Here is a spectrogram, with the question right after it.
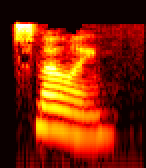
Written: smelling

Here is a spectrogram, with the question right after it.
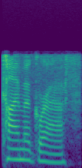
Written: kymograph

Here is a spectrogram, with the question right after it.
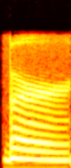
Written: birr

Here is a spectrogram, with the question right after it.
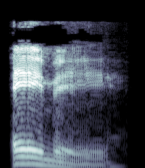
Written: Amy

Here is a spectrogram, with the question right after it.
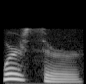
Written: worser

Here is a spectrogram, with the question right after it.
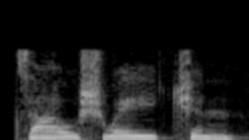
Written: Cao Xueqin

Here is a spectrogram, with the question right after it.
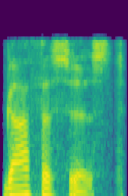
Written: Gothicist

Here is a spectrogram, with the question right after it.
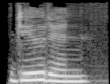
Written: Duden

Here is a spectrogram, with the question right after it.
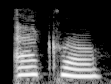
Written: acro

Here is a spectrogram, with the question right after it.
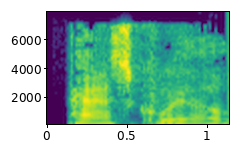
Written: pasquil

